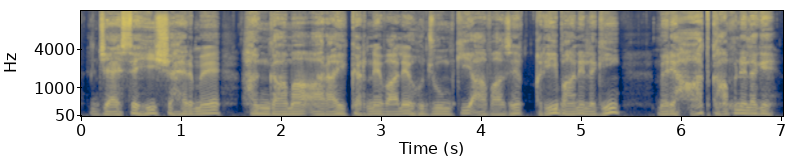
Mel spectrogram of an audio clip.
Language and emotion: Urdu, fearful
